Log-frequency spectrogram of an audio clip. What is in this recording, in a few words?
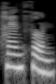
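"handphone", Indonesian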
